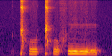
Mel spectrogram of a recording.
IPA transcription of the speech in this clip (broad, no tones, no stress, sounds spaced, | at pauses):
ǁʰ ʊ ǁʰ ʊ f ĩ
